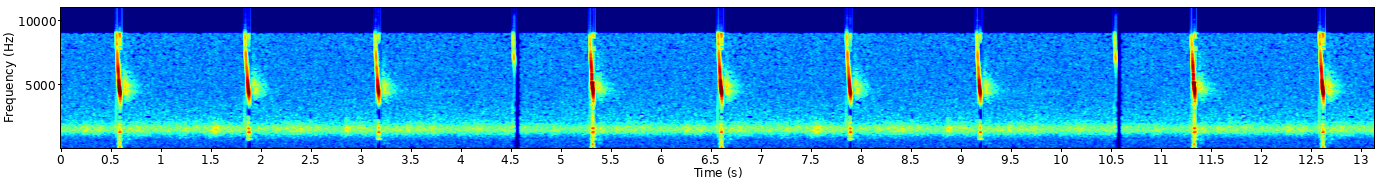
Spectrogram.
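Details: Hodgson's bat (붉은박쥐) gives sharp, downward-sweeping pulses, about one every second, over a steady hiss.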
